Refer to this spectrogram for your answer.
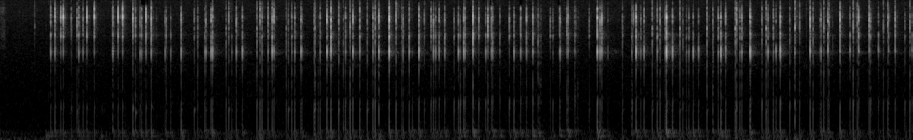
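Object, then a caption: Small plastic loose powder jar. Long nails tap and scratch the clear plastic base of a small loose powder jar turned upside down, with its powder visible on top. A quick run of dry, bright clicks and scratches follows one another with almost no ring, sitting mostly in the high range with little low end.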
